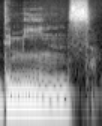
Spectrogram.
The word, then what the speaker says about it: demesnes: Oh, the S is silent. This word, the S are silent. So it's pronounced demeans. It's like this S doesn't exist. Upon his own demeans.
